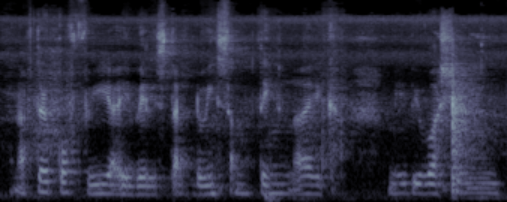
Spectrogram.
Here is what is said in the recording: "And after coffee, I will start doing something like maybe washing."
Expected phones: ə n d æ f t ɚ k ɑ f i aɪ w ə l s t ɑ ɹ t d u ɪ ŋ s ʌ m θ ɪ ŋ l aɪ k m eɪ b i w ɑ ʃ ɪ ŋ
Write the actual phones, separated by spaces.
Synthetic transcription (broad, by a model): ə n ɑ f t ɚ k ɑ f i aɪ w ə l s t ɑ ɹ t d u ɪ ŋ s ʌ m t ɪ ŋ l aɪ k m eɪ b i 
